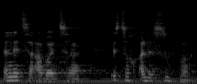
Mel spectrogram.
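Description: A man's voice: a little high, fast talker, echoey room, long reverb tail, slight background noise. A man telling a personal faith testimony in a conversational storytelling manner, with frequent fillers. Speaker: congregation member giving a testimony.

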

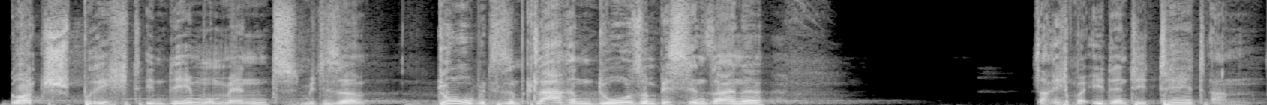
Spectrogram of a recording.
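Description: A man's voice: medium pitch, expressive, unhurried, a bit bright, breathy edge. Man preaching in a reverberant hall. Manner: addresses listeners directly, posing searching questions. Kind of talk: sermon.

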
